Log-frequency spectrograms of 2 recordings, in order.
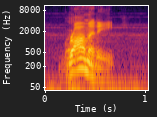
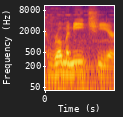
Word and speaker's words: Romiti: Romiti. Romiti. Sounds way more Italian. Oh, it definitely does. I always want to like add an extra E, like Romanici or something, which just sounds totally wrong.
